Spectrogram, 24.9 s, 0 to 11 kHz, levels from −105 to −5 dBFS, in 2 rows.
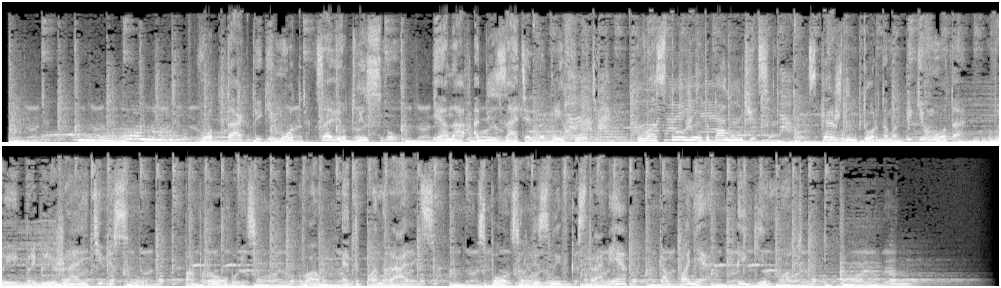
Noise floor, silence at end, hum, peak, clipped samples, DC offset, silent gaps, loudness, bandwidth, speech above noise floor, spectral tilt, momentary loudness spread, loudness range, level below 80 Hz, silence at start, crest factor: -40 dBFS; 0.5 s; none; 0 dBFS; under 0.1%; under 0.1%; none; -11 LUFS; 11 kHz; 30 dB; -5 dB/octave; 6 LU; 2 LU; -20 dBFS; 0.1 s; 10 dB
